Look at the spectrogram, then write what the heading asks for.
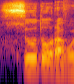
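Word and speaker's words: pseudo: 수도 사이언스 들어본 적 있니? P가 묵음이야, 라틴어라서. 못 들어봤어요? 이거는 이 수능 단어니까 외울게요, 여러분들. 이게 유사위란 뜻이에요. 수도라고 있습니다.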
